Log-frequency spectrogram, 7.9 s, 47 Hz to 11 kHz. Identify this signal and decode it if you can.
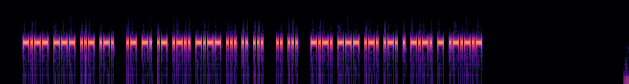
Morse code, heard as a keyed tone, about 50 wpm, 700 Hz. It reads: YOUR ANALYSIS IS CORRECT.
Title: Sentences from Top 1000 Words - Review Part 5 - 50wpm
